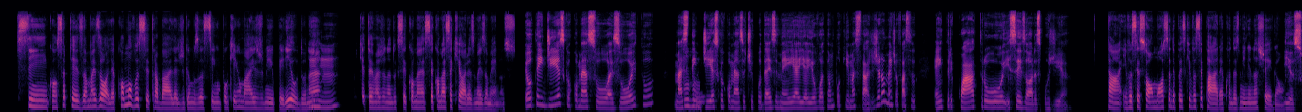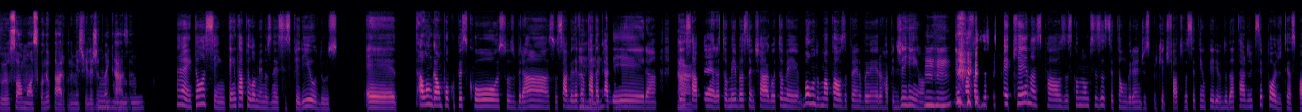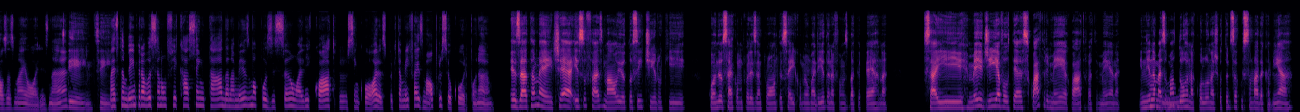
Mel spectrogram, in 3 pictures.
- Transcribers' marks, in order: laugh
- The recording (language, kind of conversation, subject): Portuguese, advice, Como posso equilibrar o trabalho com pausas programadas sem perder o foco e a produtividade?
